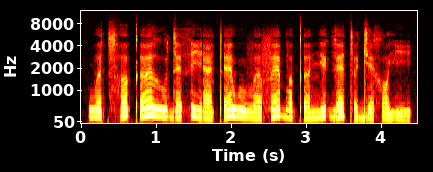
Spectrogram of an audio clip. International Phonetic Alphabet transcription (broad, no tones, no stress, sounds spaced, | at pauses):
w ə t͡sʰ ʌ kʼ ɜ ɣ u d ɛ θ i ɾ æ tʼ ɛ w u β ɜ f ɛ b ʌ kʼ ɜ nʲ ɛ ɡ ɛ tʼ ə dʲ æ x ɔ j i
